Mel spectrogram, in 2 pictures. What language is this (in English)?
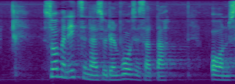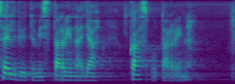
Finnish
